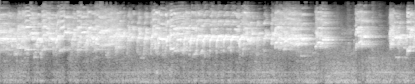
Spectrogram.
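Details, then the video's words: Chattering song of African lovebirds: a continuous stream of high, scratchy chirps and squeaks, with brief gaps toward the close. "African Love birds Agapornis chirps singing sounds"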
